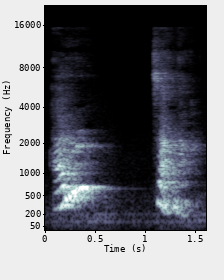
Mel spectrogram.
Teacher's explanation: అంటే ఫస్ట్ ఆ ర ని సగం మాత్రమే పలుకుతున్నాం. ఈ ర అనే హల్లుకి చ అనే హల్లు ఒత్తిగా చేరింది. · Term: సంయుక్త అక్షరాలు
